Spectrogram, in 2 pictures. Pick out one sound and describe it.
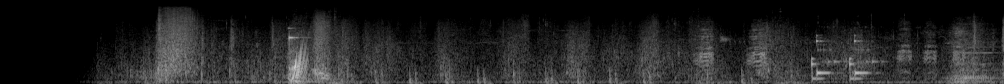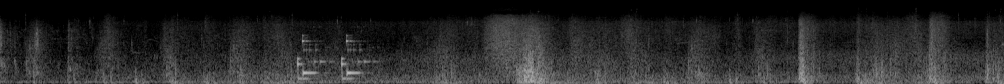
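Footsteps run over grass and sand.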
